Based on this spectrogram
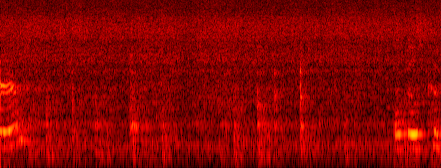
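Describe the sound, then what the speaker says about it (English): Cauliflower and walnut taco meat sizzles steadily in a pan while being stirred, a close, continuous frying hiss with soft scraping and stirring knocks. "So I'm going to give those a quick stir."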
